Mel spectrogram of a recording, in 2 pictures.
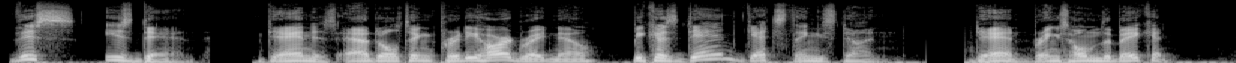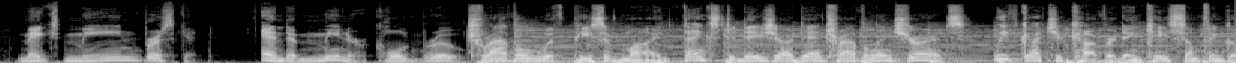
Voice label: Commercial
